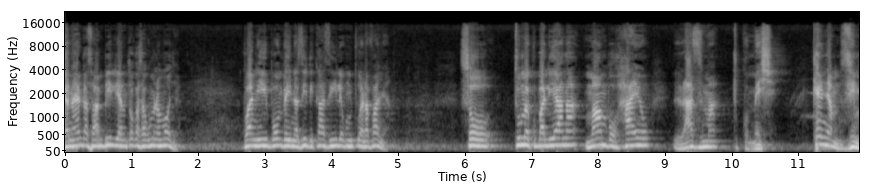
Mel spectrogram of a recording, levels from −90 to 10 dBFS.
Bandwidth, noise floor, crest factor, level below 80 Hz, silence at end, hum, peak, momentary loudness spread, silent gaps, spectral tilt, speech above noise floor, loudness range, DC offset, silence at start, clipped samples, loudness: 16 kHz; -44 dBFS; 12 dB; -50 dBFS; 0 s; none; -2 dBFS; 10 LU; none; -5.5 dB/octave; 31 dB; 3 LU; under 0.1%; 0 s; under 0.1%; -14 LUFS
